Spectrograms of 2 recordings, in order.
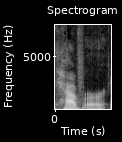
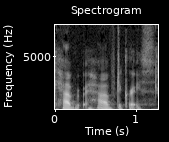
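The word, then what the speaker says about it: Havre de Grace: They said I was putting too much emphasis on the R. – You were saying like Haver, and it's more like have de grace.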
